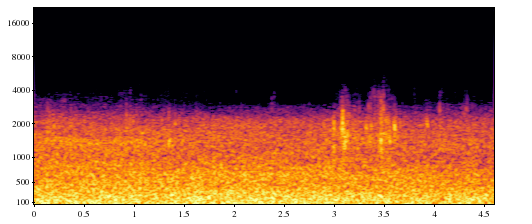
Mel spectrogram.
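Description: Hands paddle and splash in the water.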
